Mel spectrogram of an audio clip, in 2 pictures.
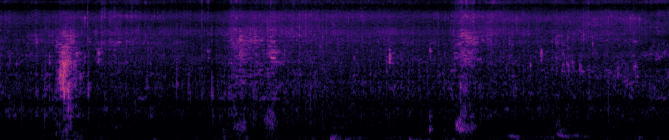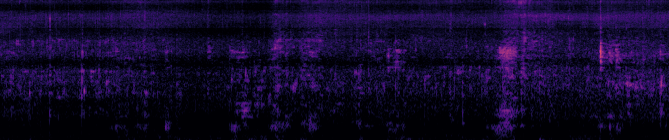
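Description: Flower crabs sizzling in a hot wok as a spatula stirs them, with a steady hiss broken by scrapes and clatters of shell against the pan. The loudest clatter comes about a second in, another sharp one near the end.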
